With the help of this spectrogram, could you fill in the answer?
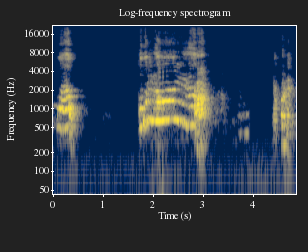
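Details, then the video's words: Pet parrot speaking in Korean, repeating words such as "thank you", "like" and "ABC"; a short voiced word, a pause, then a long drawn-out, wavering speech-like phrase and a final clipped syllable. "앵무새똘이ABC 구독ABC 좋아요ABC 고맙습니다ABC"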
